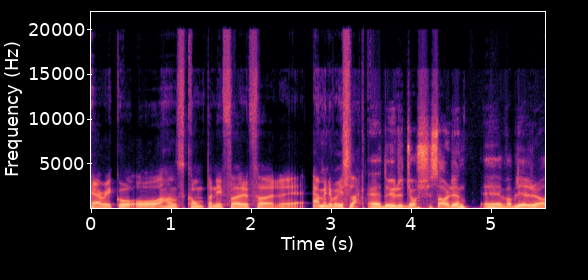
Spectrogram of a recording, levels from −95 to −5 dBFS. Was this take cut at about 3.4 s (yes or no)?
yes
